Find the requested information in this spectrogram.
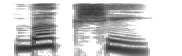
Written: ಭಾಗಸ

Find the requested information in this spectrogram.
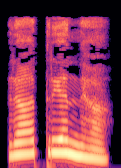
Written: ರಾತ್ರ್ಯಂಧ

